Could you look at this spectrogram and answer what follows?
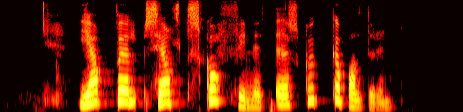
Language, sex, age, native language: Icelandic, female, 20-29, Icelandic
